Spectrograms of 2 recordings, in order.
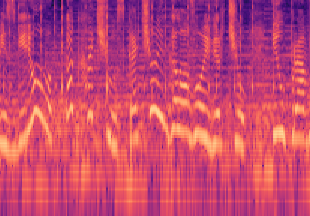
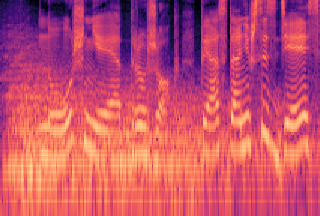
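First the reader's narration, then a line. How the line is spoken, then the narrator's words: Growled. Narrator (Russian): прорычал Стромболи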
